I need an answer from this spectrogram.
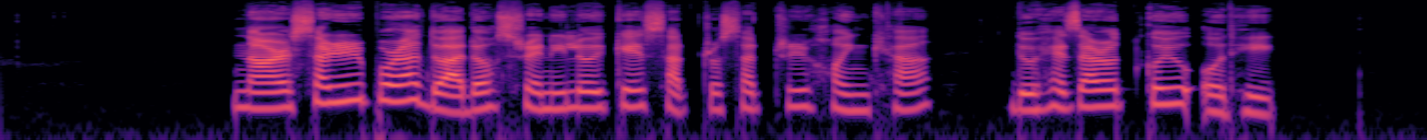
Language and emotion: Assamese, neutral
